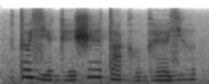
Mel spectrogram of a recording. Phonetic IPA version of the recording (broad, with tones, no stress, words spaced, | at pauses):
tə˥zʲɛ˩ ɡʱe˩ʃɪː˥ta˨ ɡʱɤ˩ɡʱɛː˨zʲə̤˦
